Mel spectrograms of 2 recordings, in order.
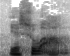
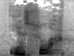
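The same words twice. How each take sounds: First: The word ends without a throaty guttural sound. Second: The word ends with a throaty guttural sound. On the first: "直接读成耶稣啊就可以了" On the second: "更正确的应该这样读……他后面有一点喉音的"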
